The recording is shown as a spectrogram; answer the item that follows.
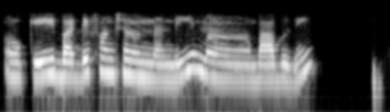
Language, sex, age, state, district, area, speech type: Telugu, female, 18-30, Telangana, Nizamabad, rural, conversation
